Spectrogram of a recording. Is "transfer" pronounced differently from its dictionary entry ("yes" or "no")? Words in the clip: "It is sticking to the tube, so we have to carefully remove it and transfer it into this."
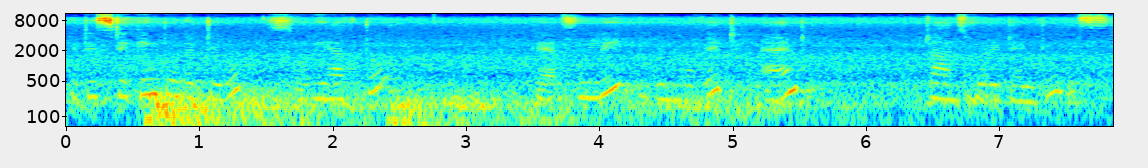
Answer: no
